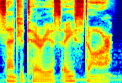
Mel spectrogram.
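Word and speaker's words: Sagittarius A*: Astronomers call it Sagittarius A, pronounced Sagittarius A star.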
